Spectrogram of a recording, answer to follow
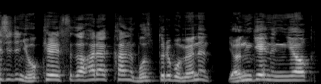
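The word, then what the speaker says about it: Gyökeres: 헝가리 계열의 선수다 보니까 이 이름 발음이 헝가리식으로 읽으면 죄케레스, 실제로 이제 스웨덴식으로 읽어도 예케레스인데 지금 많은 팬들에게 요케레스로 알려져 있기 때문에 저희도 혼선을 드리지 않고자 우선은 요케레스라고 얘기를 드리고 있는데요.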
